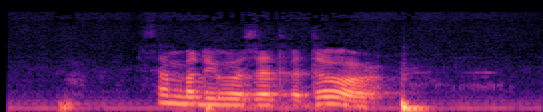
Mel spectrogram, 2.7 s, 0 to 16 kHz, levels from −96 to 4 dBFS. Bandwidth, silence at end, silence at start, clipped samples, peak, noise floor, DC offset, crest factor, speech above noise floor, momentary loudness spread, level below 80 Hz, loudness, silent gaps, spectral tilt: 6.2 kHz; 0.55 s; 0.2 s; under 0.1%; -2 dBFS; -46 dBFS; under 0.1%; 20 dB; 28 dB; 19 LU; -34 dBFS; -21 LUFS; none; -10 dB/octave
